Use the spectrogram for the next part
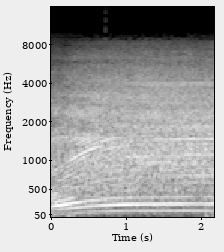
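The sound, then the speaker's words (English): A gas-powered leaf blower drones steadily, its engine tone climbing slightly as it revs, with a loud hiss of rushing air throughout. No one speaks. “Another state is considering a ban on gas-powered leaf blowers.”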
